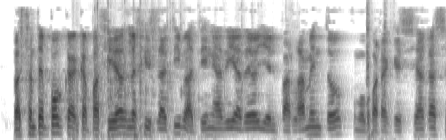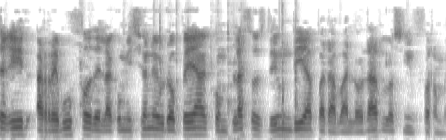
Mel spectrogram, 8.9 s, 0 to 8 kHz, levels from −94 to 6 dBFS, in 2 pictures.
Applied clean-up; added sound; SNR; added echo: classical method log-MMSE.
